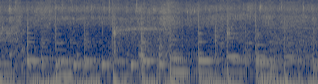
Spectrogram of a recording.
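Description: Potstickers crisping up in a hot pan, a loud continuous sizzle close by with sharp stirring and scraping clicks recurring every half second or so.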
